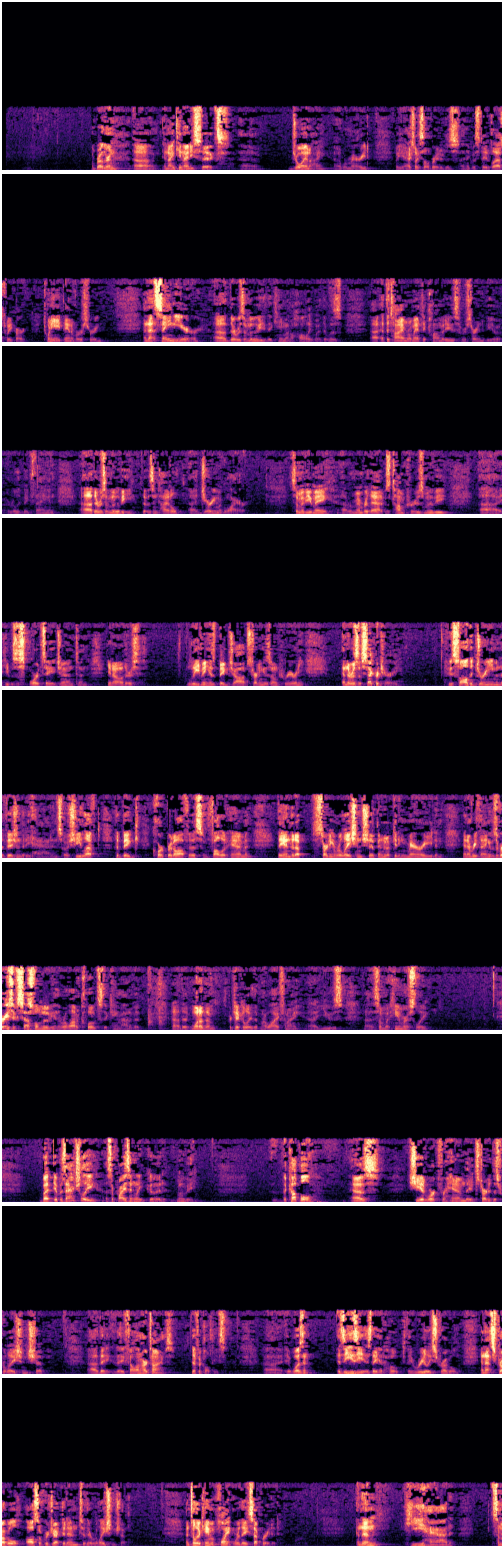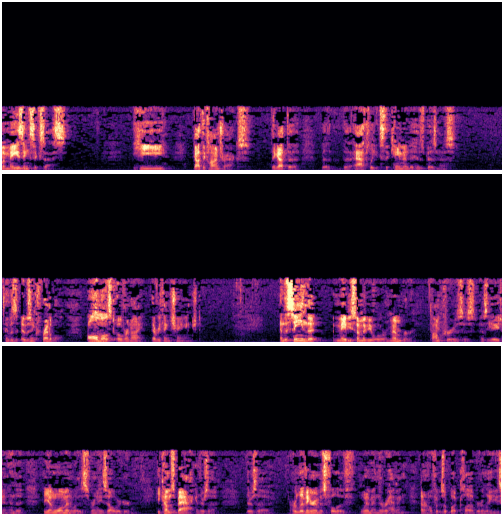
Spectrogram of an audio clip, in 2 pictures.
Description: This sermon is the eighth in the series of "Which Church Am I?".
